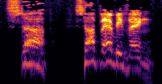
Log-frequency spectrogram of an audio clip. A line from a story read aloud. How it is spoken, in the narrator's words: Connor shouted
